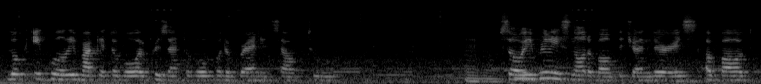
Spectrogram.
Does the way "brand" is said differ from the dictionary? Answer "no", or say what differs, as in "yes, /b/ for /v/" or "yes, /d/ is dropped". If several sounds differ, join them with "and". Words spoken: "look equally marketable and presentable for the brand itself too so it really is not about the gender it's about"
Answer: no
